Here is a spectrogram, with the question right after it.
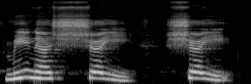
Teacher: یا لین کو ایک حرکت سے ذرا سا بڑھاتے ہیں، 2 تک نہیں جاتے۔ مینش شی، شین زبر شا اور یا ساکن شی۔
